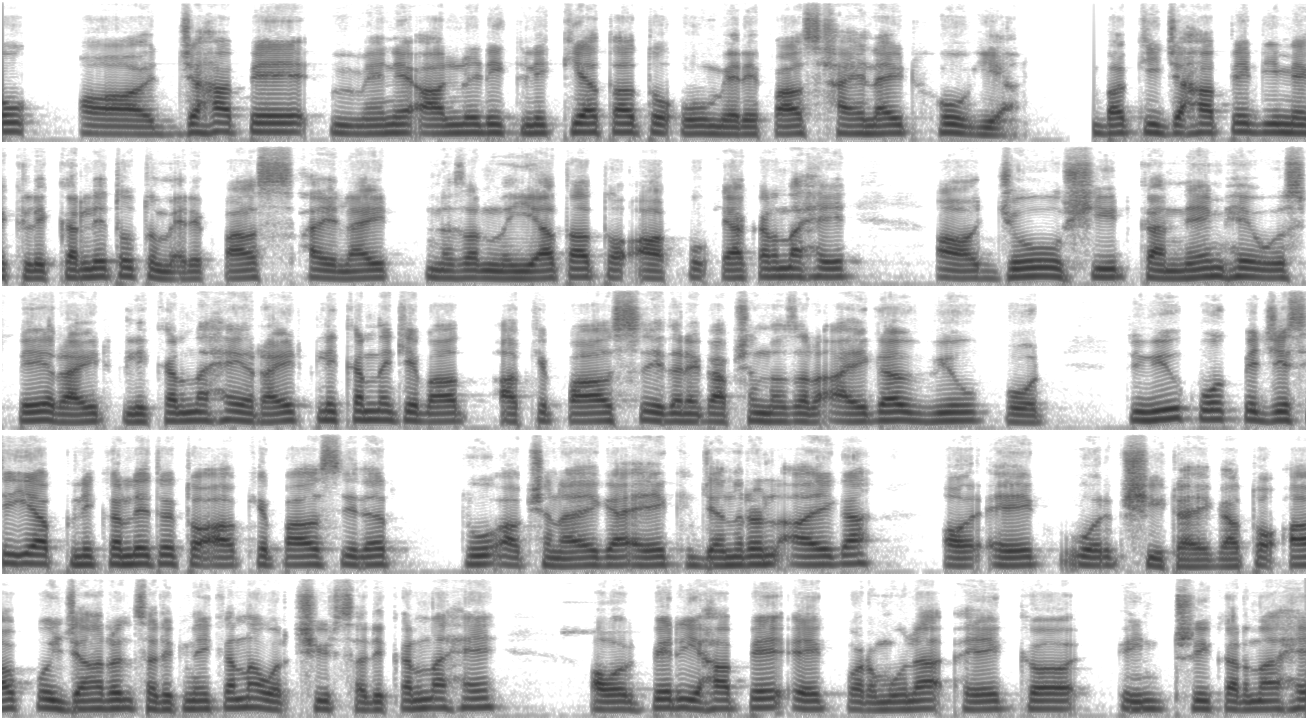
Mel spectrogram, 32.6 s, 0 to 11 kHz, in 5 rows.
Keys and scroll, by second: 1.5 scroll up 1, 32.0-32.6 typing.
